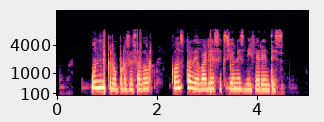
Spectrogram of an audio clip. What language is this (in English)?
Spanish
